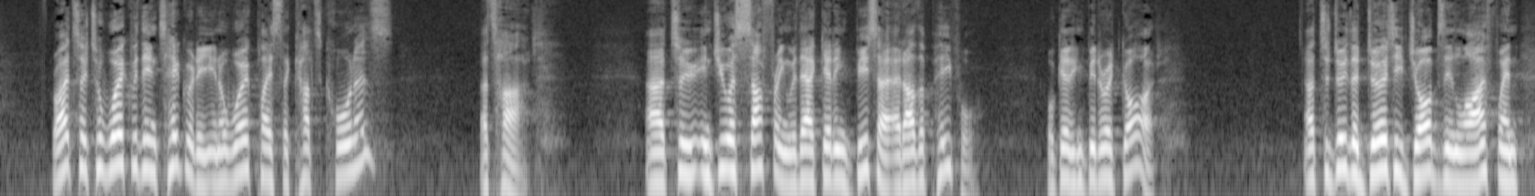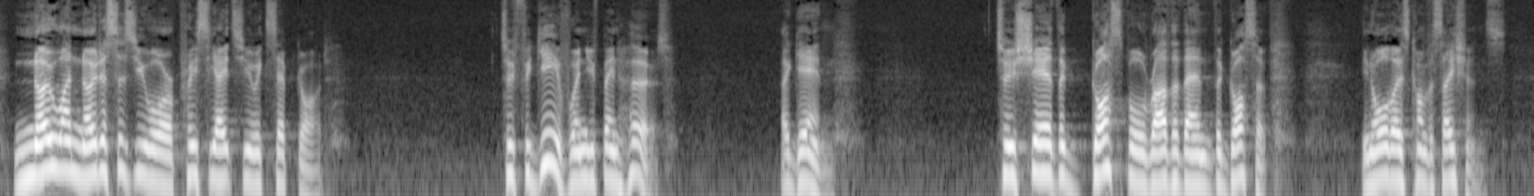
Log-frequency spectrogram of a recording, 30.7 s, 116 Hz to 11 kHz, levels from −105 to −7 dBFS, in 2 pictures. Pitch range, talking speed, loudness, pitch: 160-195 Hz, 130 wpm, -17 LUFS, 175 Hz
